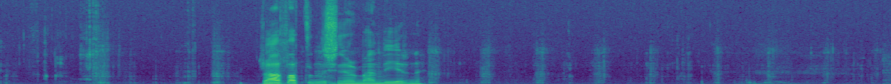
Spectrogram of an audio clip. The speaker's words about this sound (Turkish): öteki çiğneme sesi var şu an Hı. elimizde.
